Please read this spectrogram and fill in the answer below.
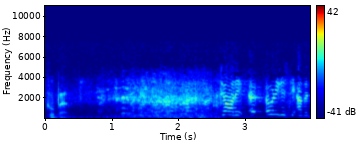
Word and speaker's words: Cowper: Hall William Cowper Cooper down hmm it is spelled Cowper but pronounced Cooper Charlie only just the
